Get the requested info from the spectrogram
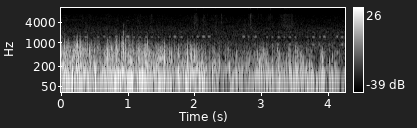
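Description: Wind buffeting the microphone: a loud, uneven low rumble that swells and eases, easing slightly near the end.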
